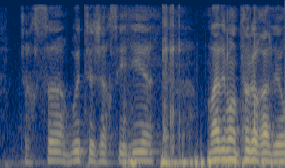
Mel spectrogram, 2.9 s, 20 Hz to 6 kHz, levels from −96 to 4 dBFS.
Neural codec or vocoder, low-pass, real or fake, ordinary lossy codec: none; 5.4 kHz; real; none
